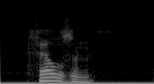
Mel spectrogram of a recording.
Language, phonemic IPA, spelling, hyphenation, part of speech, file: Dutch, /ˈvɛl.zə(n)/, Velsen, Vel‧sen, proper noun, Nl-Velsen.ogg
- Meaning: 1. a municipality of North Holland, Netherlands 2. Former name of Velsen-Zuid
